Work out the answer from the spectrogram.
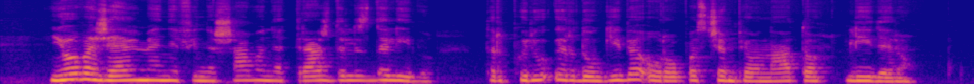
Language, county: Lithuanian, Panevėžys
